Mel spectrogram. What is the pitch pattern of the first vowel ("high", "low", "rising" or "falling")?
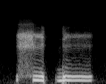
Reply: low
